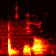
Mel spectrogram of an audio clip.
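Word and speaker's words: Siegel: Seagull. Seagull. Okay. Like Bugsy.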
